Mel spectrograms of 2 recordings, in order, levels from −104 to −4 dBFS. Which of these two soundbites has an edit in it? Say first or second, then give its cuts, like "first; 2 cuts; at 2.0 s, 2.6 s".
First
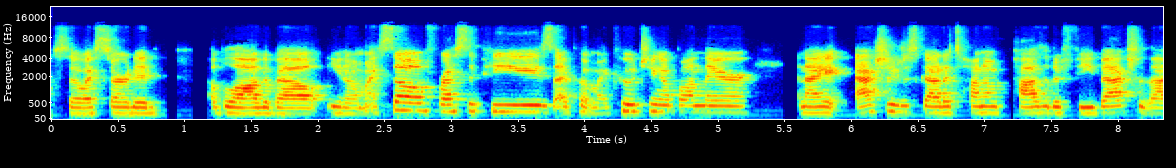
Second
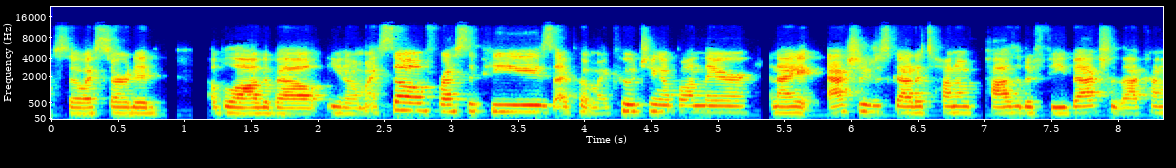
second; 1 cut; at 5.3 s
